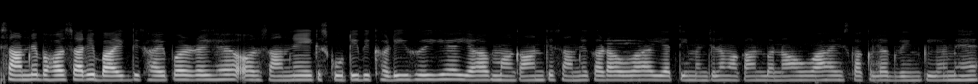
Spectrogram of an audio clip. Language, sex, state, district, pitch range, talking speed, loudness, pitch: Hindi, female, Uttar Pradesh, Deoria, 200-215 Hz, 220 wpm, -21 LUFS, 205 Hz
